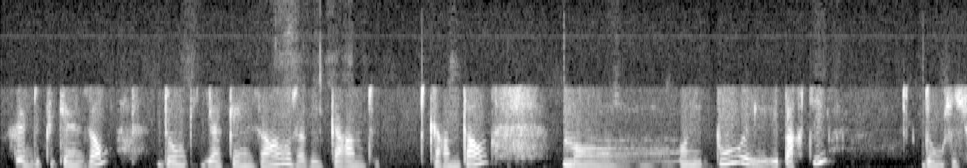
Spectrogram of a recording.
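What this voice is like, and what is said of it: Small voice, southern French accent. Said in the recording (French): “Vous avez une toute petite voix ... Avec un petit accent euh, du sud ah, De Toulouse”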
